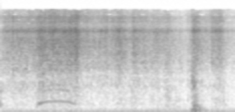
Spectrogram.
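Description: A large clear plastic packaging bag crinkling and rustling as it is pulled about, with a short hum about half a second in and a single thump near the end.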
